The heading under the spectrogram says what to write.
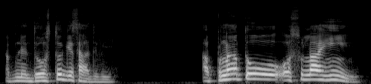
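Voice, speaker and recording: A Bihari-accented male teacher speaks in a high voice with big pitch swings and a measured pace, though the recording is muffled. He explains a story for board exam students, acting out its quotes and shifting between loud and quiet.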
